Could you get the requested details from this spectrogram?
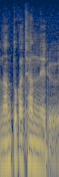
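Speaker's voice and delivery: normal talking voice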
